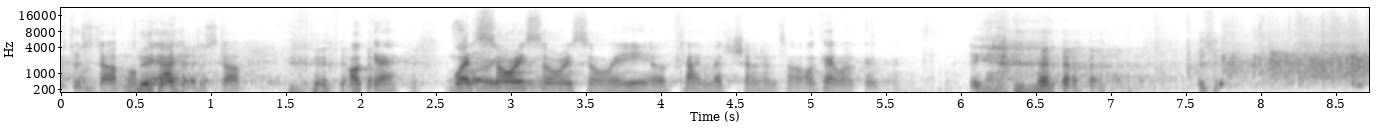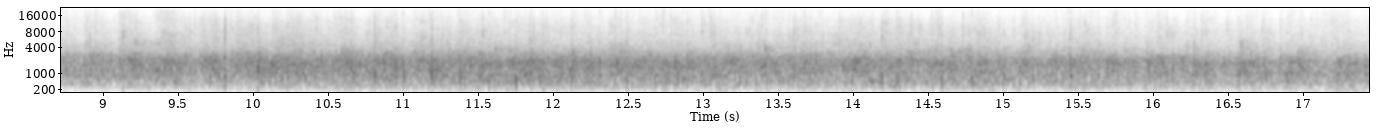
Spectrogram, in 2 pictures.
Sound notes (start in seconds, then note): 1.9 they laugh; 6.6 applause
